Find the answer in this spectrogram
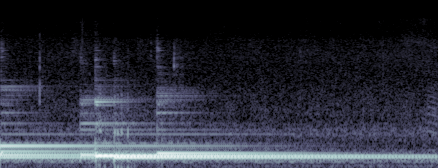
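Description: Handpan (hang drum) played with the hands: a few notes struck in the first second and a half, the loudest about a second in, then their ringing fades slowly through the rest.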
